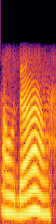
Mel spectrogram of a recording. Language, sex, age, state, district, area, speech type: Kannada, female, 18-30, Karnataka, Davanagere, rural, conversation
